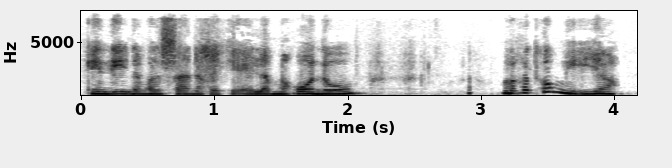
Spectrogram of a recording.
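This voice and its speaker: Woman acting a frank, brisk young Filipina student. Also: lowish voice, a little hiss or hum, lightly acted, rough recording. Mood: blunt. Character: spirited, outspoken working student, a young woman. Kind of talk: Filipino radio drama acting.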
